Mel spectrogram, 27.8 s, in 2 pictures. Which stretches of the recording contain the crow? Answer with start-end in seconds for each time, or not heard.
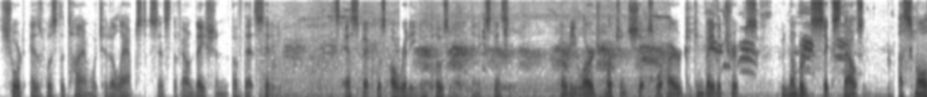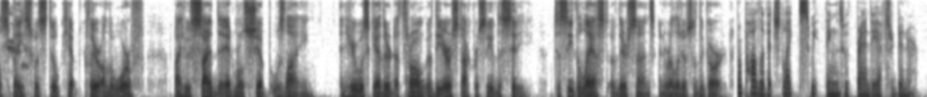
3.9-14.4.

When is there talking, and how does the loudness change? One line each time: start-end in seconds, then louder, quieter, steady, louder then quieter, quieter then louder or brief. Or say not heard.
0.0-27.7 louder.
